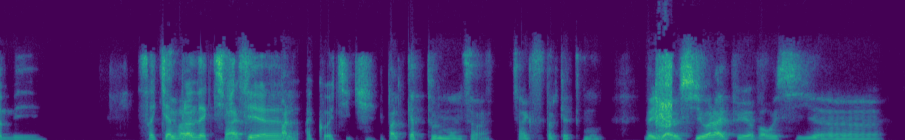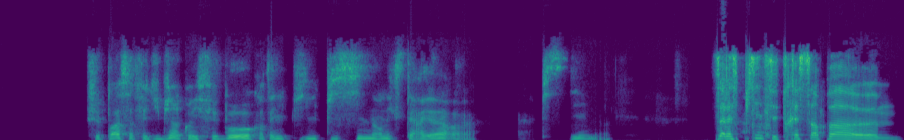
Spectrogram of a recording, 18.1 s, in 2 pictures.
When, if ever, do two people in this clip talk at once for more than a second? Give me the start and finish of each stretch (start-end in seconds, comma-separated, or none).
1.6-3.0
